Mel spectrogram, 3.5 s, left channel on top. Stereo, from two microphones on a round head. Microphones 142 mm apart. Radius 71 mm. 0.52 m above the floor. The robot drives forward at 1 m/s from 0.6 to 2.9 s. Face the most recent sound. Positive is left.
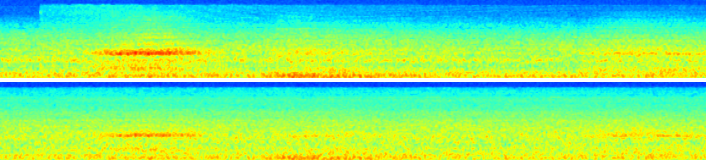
turn(degrees=5)  # may be behind; listen again after turning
